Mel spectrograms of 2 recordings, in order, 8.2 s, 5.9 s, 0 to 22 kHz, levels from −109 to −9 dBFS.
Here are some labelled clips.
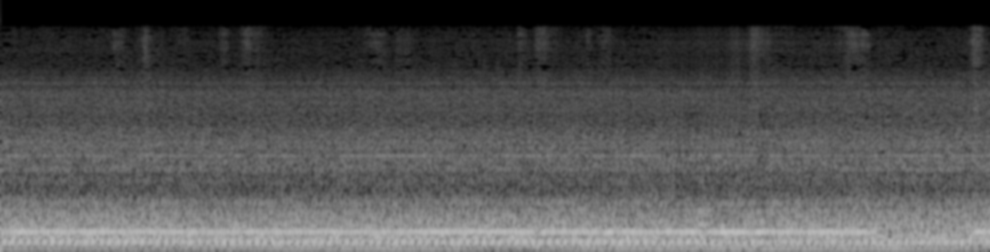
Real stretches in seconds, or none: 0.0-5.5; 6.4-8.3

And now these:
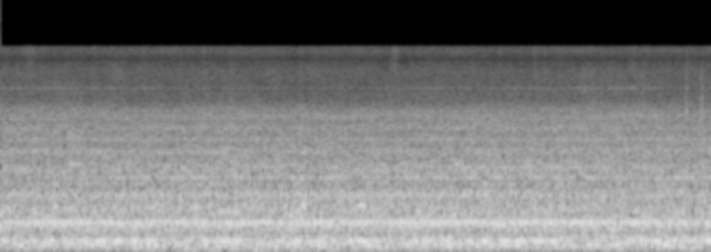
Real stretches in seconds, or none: none

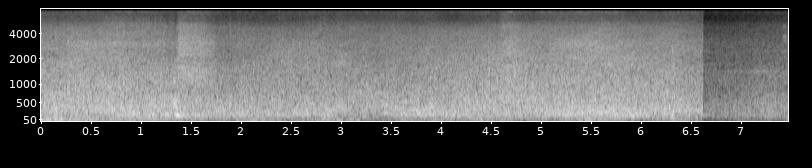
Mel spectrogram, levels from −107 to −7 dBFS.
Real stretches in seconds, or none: 0.0-3.0; 5.0-5.5; 6.3-7.5

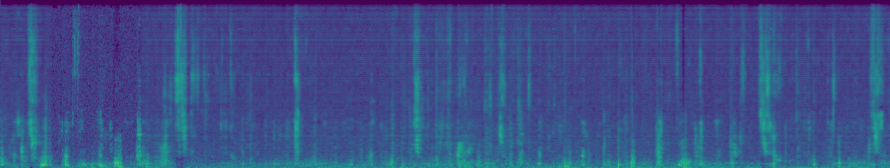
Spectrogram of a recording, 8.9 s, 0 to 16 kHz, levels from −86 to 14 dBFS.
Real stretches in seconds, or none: 0.5-1.4

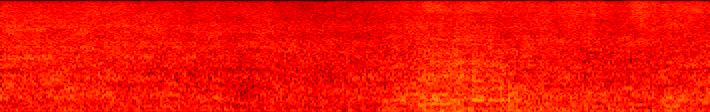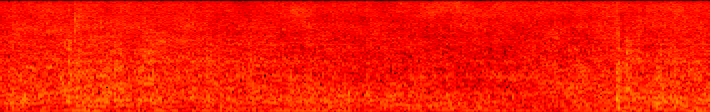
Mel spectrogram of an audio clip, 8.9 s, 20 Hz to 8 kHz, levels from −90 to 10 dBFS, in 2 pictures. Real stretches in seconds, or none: 1.7-2.2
